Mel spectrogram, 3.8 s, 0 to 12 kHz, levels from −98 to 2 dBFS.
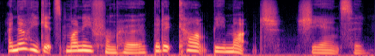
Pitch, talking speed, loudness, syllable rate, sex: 195 Hz, 225 wpm, -17 LUFS, 5.1 syllables/s, female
